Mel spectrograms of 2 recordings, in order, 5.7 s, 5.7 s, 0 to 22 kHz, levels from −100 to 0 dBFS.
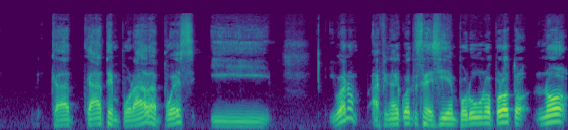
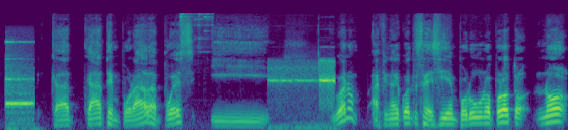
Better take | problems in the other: first | doorbell; loud; at the start; peak 1 dB above the speech // jangling keys; faint; at 2 s; peak 15 dB below the speech // phone ringing; loud; at 2.5 s; peak 3 dB above the speech

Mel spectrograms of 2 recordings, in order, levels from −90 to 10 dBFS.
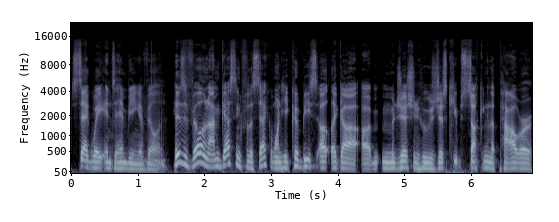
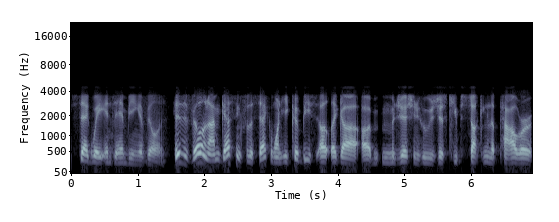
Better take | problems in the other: first | phone-call audio; nothing above 3.5 kHz

